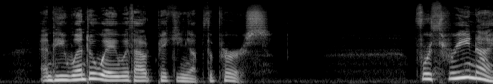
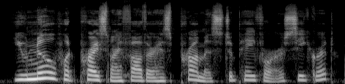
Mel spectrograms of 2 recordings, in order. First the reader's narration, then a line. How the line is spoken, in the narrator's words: said to him in a harsh voice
